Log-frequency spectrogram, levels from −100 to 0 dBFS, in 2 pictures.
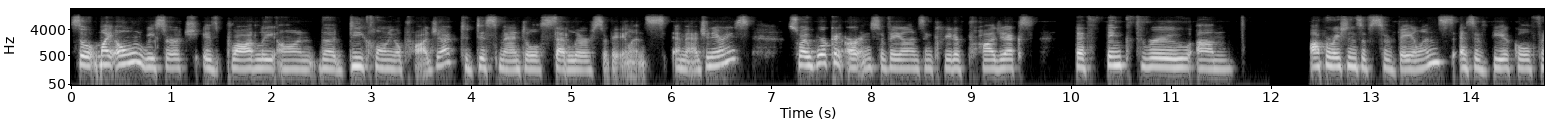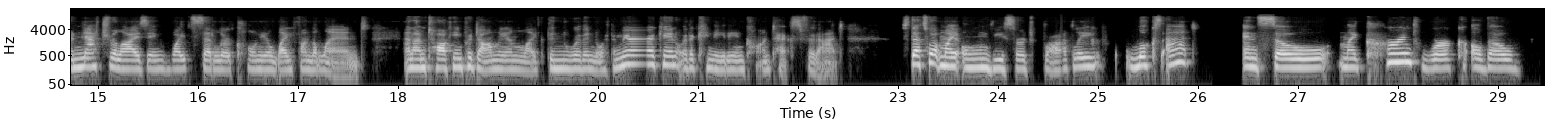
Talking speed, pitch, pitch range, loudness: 155 wpm, 190 Hz, 175-220 Hz, -23 LUFS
